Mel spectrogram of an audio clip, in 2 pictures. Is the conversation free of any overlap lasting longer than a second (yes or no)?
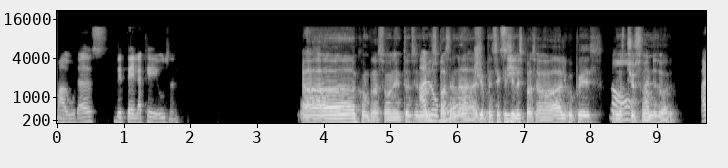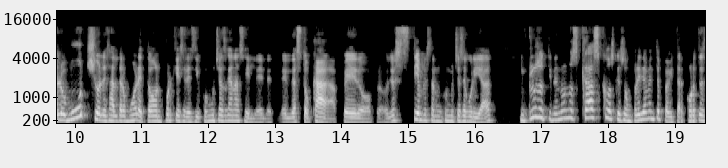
no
